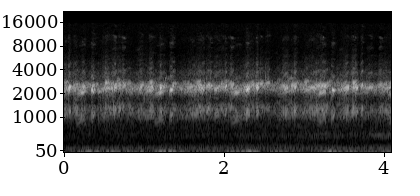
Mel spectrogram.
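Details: Pacific tree frogs at night in Richmond, British Columbia, Canada: a busy chorus of rapid, overlapping croaks that swells and dips slightly in loudness, with low background rumble.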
